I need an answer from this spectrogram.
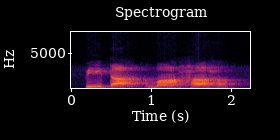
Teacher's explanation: সেক্ষেত্রে আমরা বিসর্গের জন্য হ উচ্চারণ করব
